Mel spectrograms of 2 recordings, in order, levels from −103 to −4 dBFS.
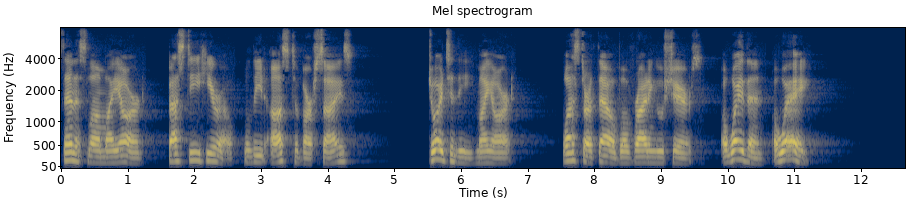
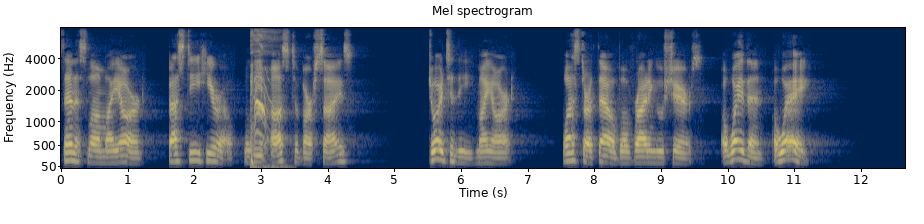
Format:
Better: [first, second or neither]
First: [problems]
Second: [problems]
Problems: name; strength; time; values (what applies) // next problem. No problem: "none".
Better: first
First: none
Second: background sound (Cough); as loud as the speech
